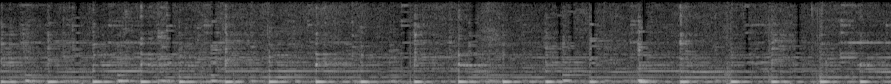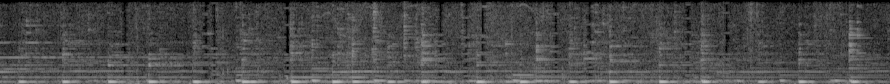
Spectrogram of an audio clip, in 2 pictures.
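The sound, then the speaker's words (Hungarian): A large iron bell clanks in a steady, repeating rhythm, swinging with each step of a lead wether sheep as it sets off walking, prominent, with no talking over it. “Itt most elindult a vezérülő, és halljuk szépen a nagy vasát, ahogy szól.”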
